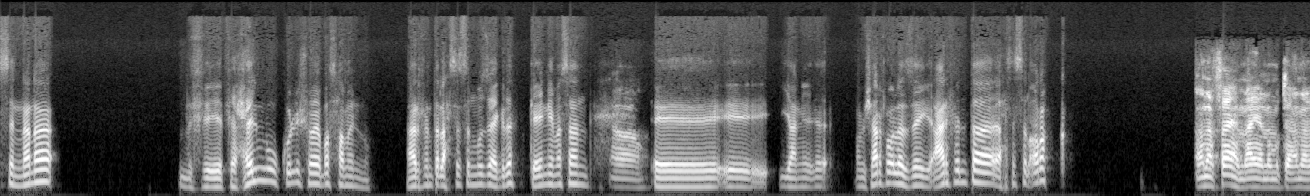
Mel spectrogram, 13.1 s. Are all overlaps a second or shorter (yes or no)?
yes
